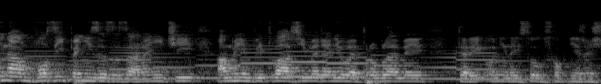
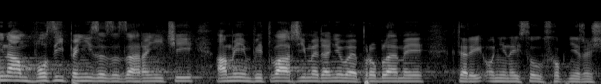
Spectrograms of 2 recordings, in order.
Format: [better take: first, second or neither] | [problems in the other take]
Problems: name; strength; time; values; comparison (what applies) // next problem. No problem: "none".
second | background sound (Wind instrument, woodwind instrument); 10 dB below the speech // room echo; dies away in 0.3 s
